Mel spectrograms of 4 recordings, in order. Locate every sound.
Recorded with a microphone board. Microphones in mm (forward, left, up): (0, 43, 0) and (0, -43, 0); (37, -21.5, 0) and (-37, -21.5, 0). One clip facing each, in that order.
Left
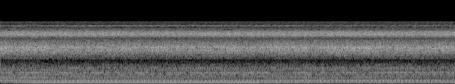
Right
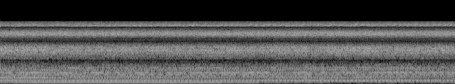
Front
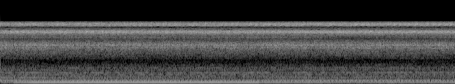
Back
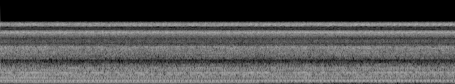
0.0 s a drone: 155° right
